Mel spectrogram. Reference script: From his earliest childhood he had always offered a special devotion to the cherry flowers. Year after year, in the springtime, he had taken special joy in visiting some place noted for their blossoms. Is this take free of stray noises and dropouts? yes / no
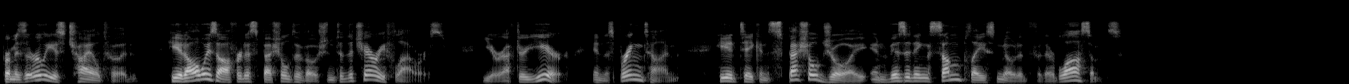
yes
